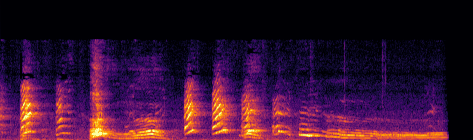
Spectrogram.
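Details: A family's pet Siberian husky vocalizing in a howling 'concert': a string of short rising-and-falling woo-like yowls, about one every half second, ending in a longer drawn-out howl that slides downward and stops abruptly.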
